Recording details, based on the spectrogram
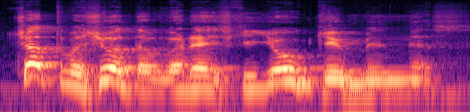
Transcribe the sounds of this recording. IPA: ˈt͡ʃʲɛ ɐtʋɐˈʒʲuɔdɐʋɐ ˈrʲɛɪʃʲkʲɛ ˈjoː ˈɡʲɪmʲɪnʲɛs

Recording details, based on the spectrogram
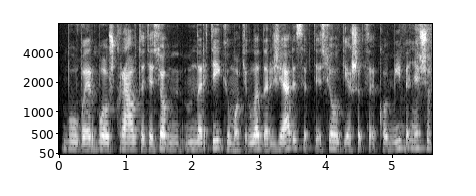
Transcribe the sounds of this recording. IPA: ˈbuːʋɐ ɪr ˈbʊʋɐ ʊʃˈkrɐʊtɐ tʲɛˈsʲoːk nɐrʲˈtʲɛɪkʲʊ moːkʲɪˈklˠɐ dɐrʲˈʒʲæːlʲɪs ɪr tʲɛˈsʲoːɡʲɛɪ ˈɐʃ ɐtsɐkoːˈmʲiːbʲɛ ˈnʲæːʃʲɛʊ

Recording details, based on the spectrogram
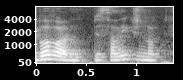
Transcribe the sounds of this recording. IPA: ˈboːʋoː ʋʲɪsɐˈlˠɐɪk ʒʲɪˈnoːk

